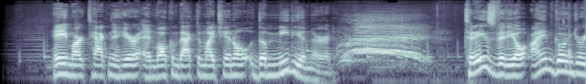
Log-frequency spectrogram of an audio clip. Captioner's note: group: Hooray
